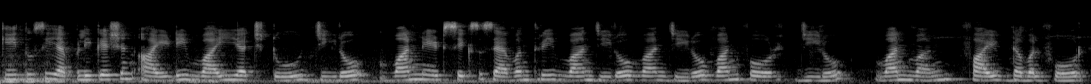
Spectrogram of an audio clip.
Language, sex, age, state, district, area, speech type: Punjabi, female, 45-60, Punjab, Ludhiana, urban, read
